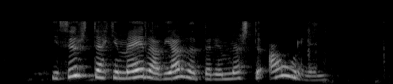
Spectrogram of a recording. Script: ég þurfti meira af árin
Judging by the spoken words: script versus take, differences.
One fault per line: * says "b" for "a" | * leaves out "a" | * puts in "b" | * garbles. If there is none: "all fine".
* puts in "ekki"
* puts in "jarðarberjum næstu"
